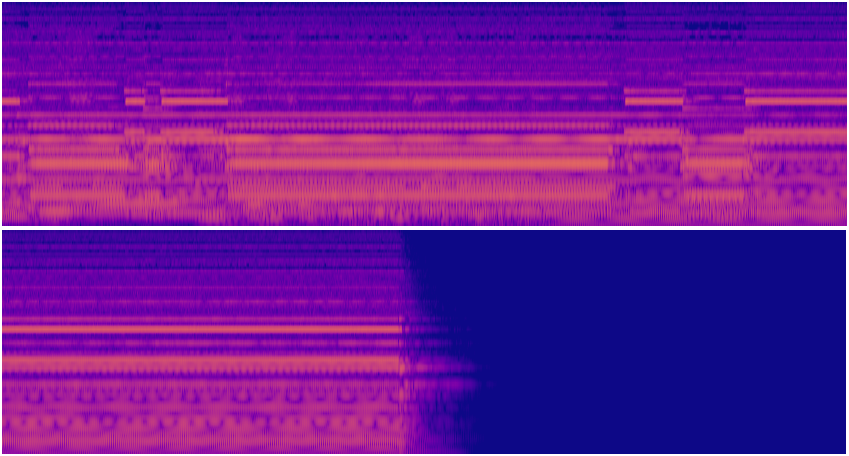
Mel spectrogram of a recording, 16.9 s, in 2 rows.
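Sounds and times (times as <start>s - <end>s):
classical organ music: 0.0s - 13.1s.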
